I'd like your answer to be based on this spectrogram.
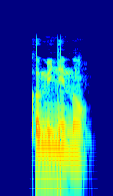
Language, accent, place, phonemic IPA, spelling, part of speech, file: French, France, Lyon, /kɔ.my.ne.mɑ̃/, communément, adverb, LL-Q150 (fra)-communément.wav
- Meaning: 1. commonly, collectively, communally 2. popularly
